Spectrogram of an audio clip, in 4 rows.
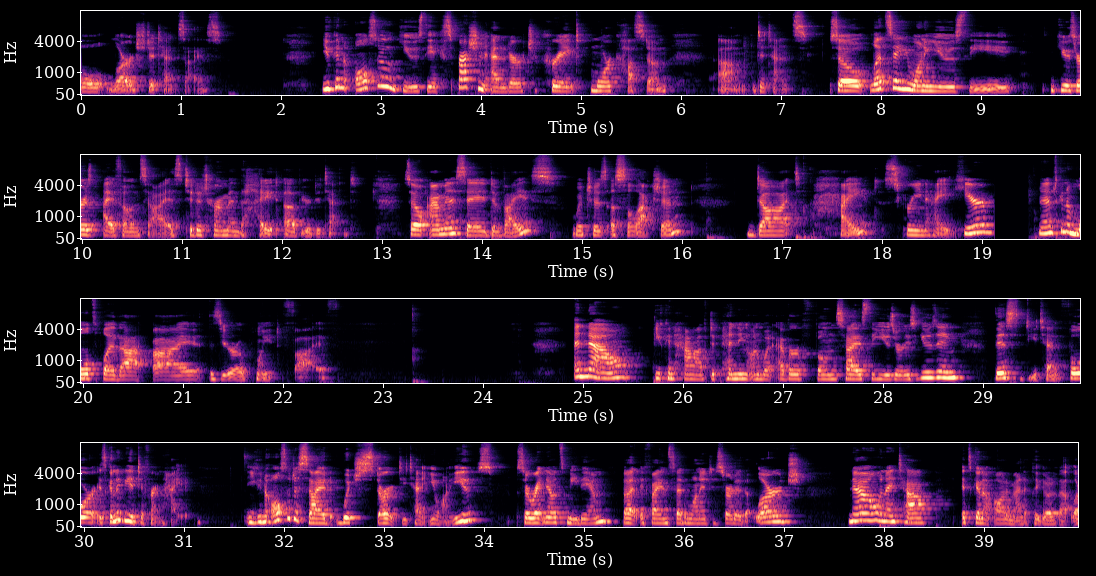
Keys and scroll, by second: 13.5-14.6 typing, 15.1 Return, 16.9-17.7 typing, 19.1-22.0 typing, 23.3 Return.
